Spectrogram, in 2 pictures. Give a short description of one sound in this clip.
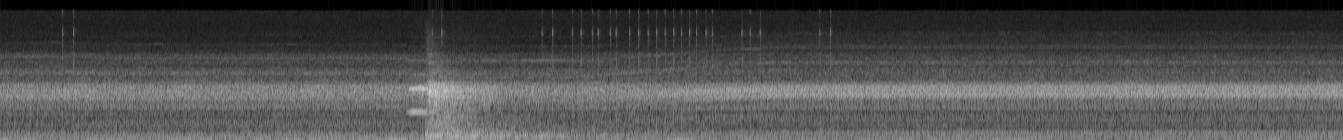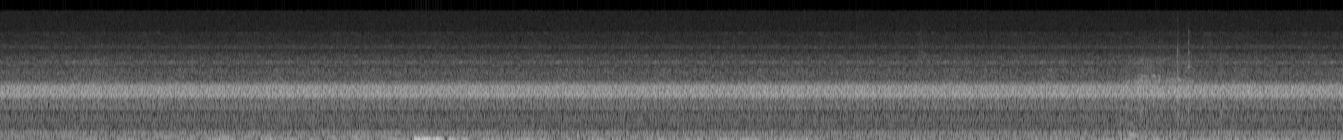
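A train engine hums steadily as the train rolls along the tracks.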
